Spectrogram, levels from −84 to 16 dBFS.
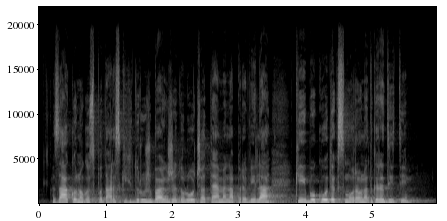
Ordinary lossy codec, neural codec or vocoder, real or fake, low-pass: none; none; real; 19.8 kHz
